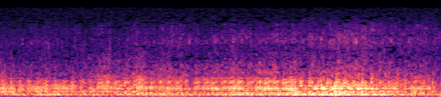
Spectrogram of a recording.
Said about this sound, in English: see how those bombing planes are circling? Yes. Both the bombers and scouts are concentrating. One's coming this way.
